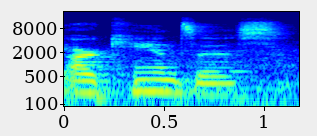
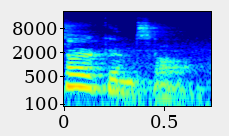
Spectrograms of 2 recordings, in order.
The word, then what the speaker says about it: Arkansas: Is that how you say it? Because I want to say Arkansas, but I feel like that's wrong. It's Arkansas.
